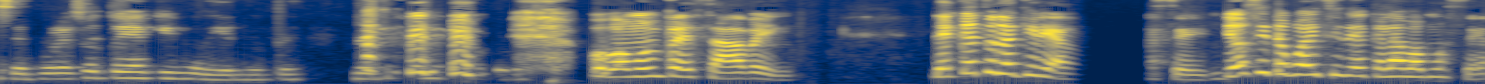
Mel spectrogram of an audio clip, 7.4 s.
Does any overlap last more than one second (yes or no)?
no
